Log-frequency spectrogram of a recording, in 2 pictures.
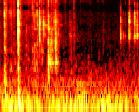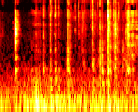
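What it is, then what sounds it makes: Soap bar being shaved with a blade. A solid pink soap bar held in the hand is scraped and shaved with a blade. The result is a quiet run of short, crisp, bright scratching ticks with a dry crinkle, about eighteen separate strokes, with a few sharper cuts standing out.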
